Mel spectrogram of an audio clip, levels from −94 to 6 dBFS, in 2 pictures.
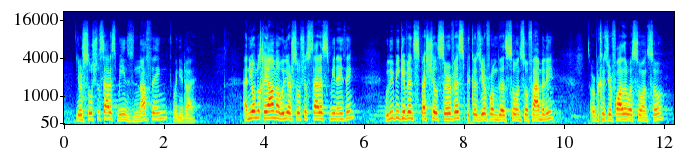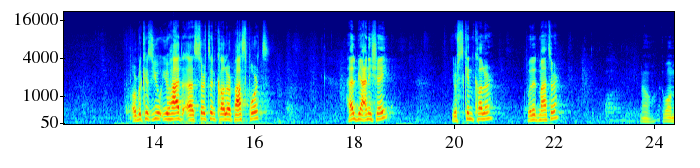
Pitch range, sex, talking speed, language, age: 115-190 Hz, male, 130 wpm, English, 20-39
